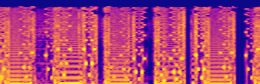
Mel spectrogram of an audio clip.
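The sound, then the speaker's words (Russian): A short, loud musical jingle marking the start of round one, with punchy, bright tones in quick rhythmic bursts separated by brief gaps, played alone with no voices. “Давайте позволим нашим джинглам отбить раунд номер один.”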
